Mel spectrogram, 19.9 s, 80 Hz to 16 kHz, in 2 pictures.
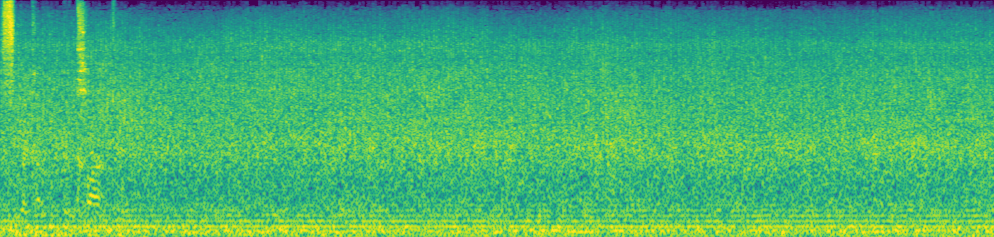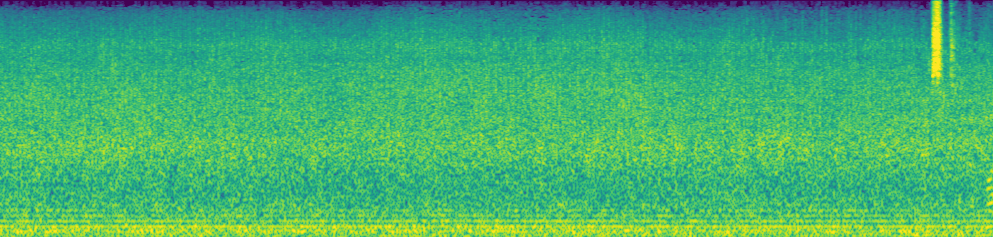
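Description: Aircraft engine droning steadily from inside the cockpit in the Combat Pilot 1 flight game, a loud continuous propeller hum that stays constant throughout with no breaks.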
